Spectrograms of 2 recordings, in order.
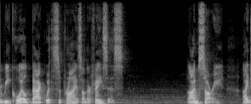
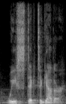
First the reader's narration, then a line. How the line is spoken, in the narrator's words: I said sternly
